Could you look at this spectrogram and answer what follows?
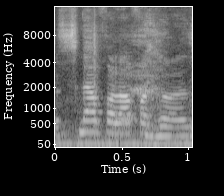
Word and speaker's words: Snuffleupagus: Snuffleupagus. Did I say it right? Snuffleupagus.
